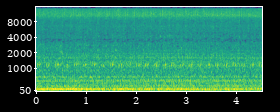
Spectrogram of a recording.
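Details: 2011 Silverado 5.3L V8, 126,000 km, after sitting 8 hours: struggled to start, then idles heavy and uneven with a deep shake and faint tick, nearly dying; valve cover with built-in PCV recently replaced; cause unknown.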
